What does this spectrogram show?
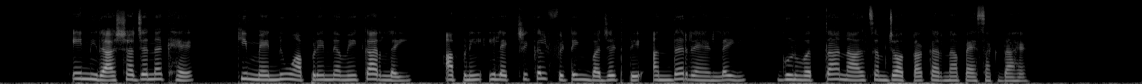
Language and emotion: Punjabi, sad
